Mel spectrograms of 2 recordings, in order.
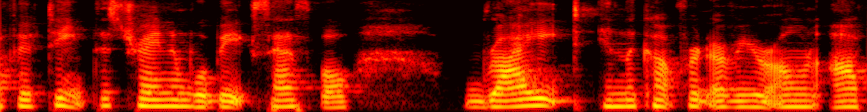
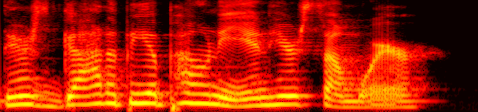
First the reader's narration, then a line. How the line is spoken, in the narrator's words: with a big smile, a smile bigger than the state of Texas, he screamed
